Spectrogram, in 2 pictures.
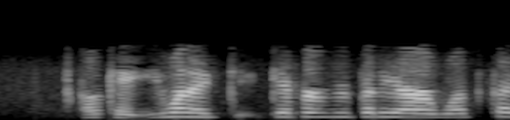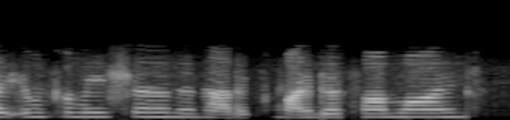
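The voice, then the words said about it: Strained voice giving out. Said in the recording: “I think my voice is giving out.”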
